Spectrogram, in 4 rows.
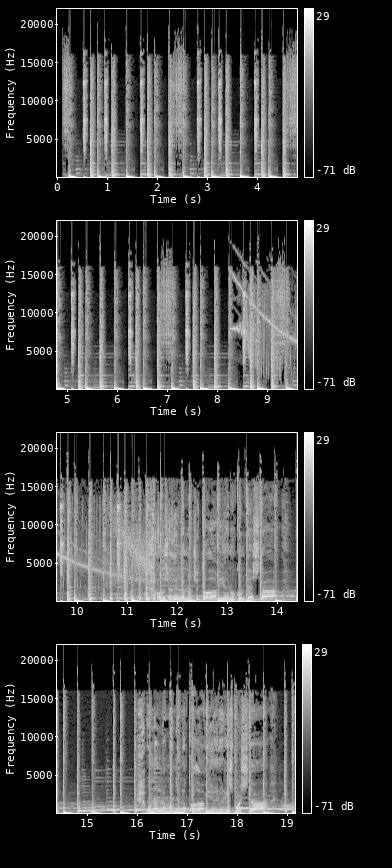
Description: REGGAETON INTO BPM 105

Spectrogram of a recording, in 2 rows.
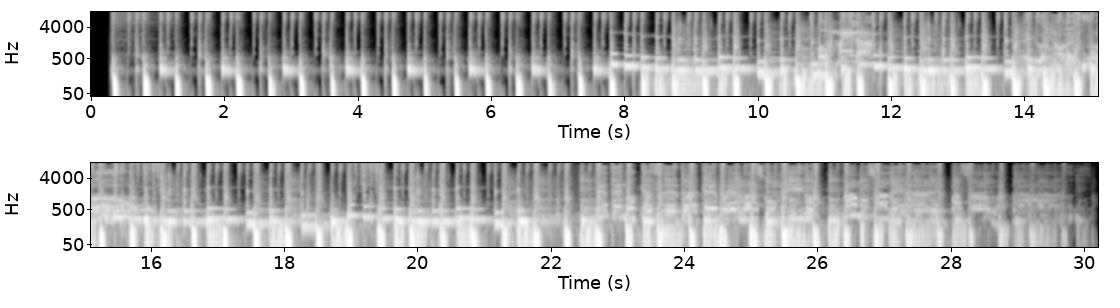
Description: MERENGUE INTRO BPM 128

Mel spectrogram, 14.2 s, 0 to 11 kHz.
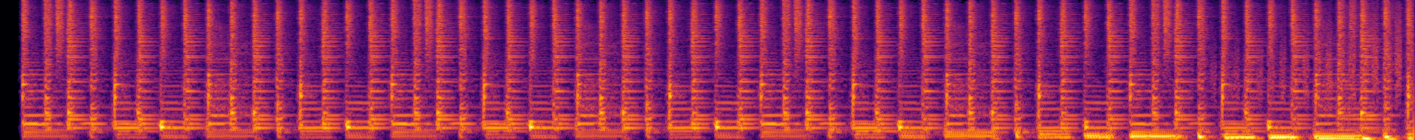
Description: EN VIVO BACHATA INTRO BPM 130

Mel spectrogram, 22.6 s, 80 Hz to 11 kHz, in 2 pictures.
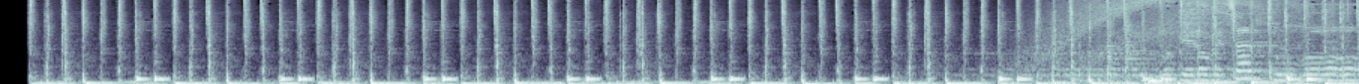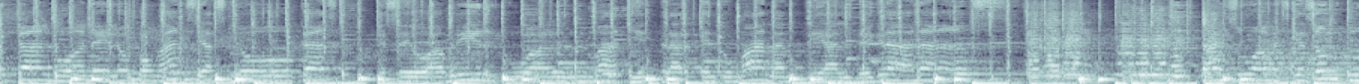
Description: SALSA INTRO BPM 100

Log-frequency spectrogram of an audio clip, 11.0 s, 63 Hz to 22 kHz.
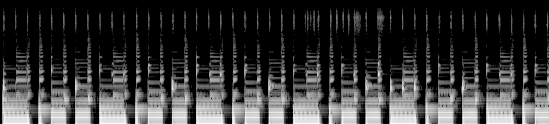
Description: BACHATA INTRO BPM 124

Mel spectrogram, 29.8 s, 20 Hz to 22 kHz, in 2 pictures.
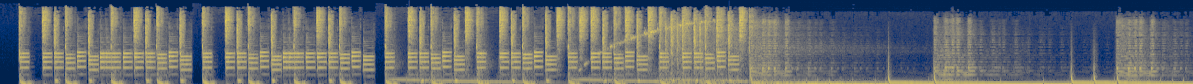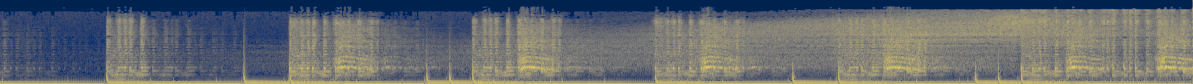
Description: REGGAETON INTRO BPM 105

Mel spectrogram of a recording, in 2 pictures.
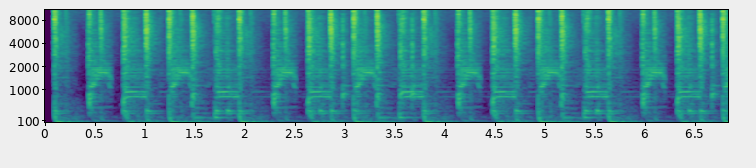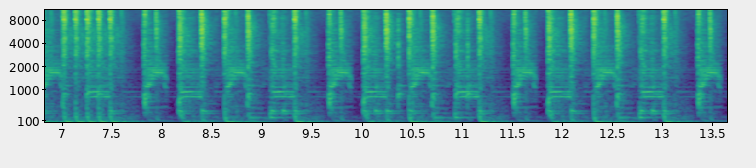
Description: FUNKY BRAZIL INTRO BPM 130

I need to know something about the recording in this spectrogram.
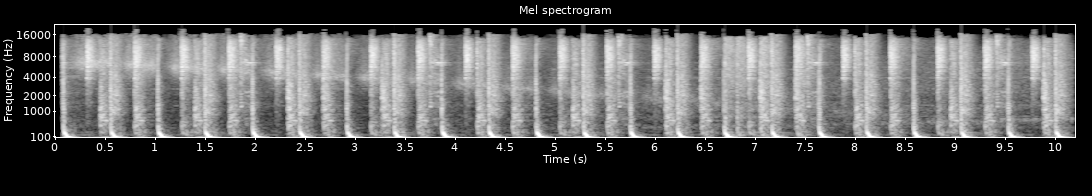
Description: house intro bpm 127

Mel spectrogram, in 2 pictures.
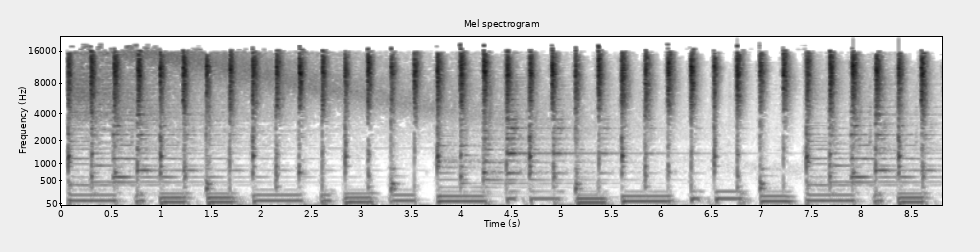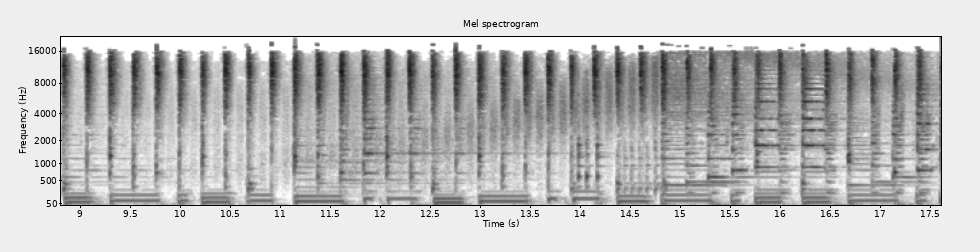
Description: BACHATA INTRO BPM 130

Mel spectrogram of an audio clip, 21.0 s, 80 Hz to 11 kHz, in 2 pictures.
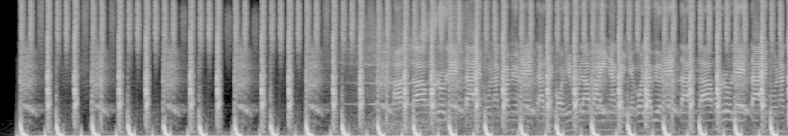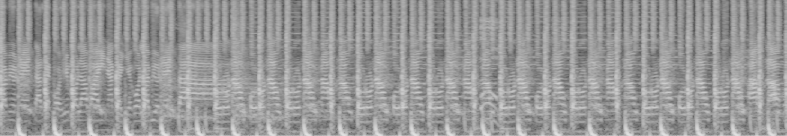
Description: DEMBOW INTRO BPM 126

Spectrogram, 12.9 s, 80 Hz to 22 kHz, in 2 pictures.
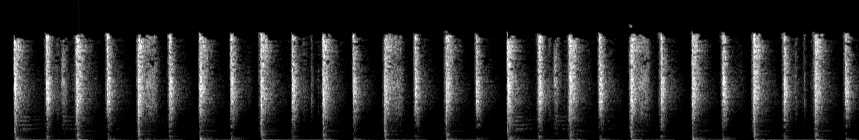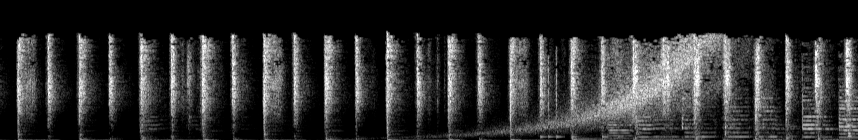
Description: BACHATA INTRO BPM 130

